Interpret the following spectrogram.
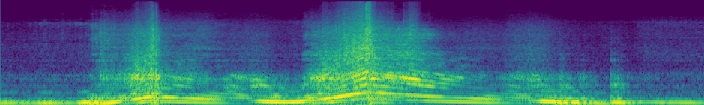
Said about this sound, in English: I'll do a quick rev and then I'll go to track mode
